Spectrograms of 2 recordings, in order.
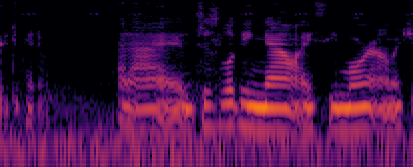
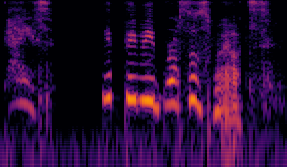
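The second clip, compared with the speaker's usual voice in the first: excited; 10 semitones higher than usual. Real, not acted. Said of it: "Why is she freaking out?".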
